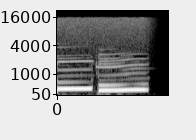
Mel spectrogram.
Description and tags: Tape Slide Guitar 12
Lo-fi tape samples at your disposal.
slide, guitar, collab-2, lo-fi, mojomills, tape, vintage, Jordan-Mills, lofi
